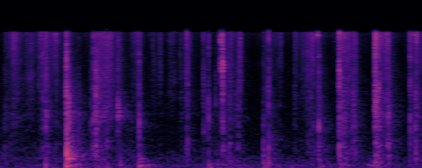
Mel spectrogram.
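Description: Tarot cards being spread out across a table, soft quick slides and flicks of the deck in an irregular rhythm, close and quiet with no voices.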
